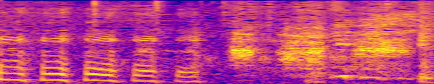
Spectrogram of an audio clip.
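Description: A dog giving a quick run of about six short yelping cries, each falling in pitch, while two dogs play-fight. The yelps are followed by about a second of scuffling noise.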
